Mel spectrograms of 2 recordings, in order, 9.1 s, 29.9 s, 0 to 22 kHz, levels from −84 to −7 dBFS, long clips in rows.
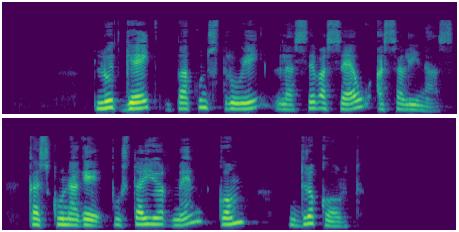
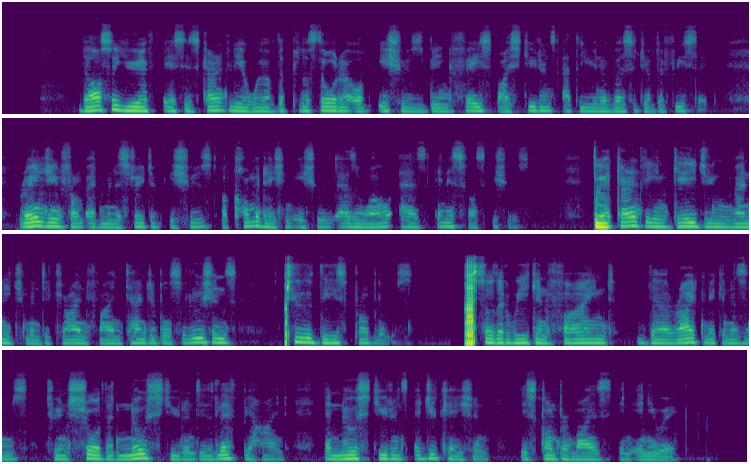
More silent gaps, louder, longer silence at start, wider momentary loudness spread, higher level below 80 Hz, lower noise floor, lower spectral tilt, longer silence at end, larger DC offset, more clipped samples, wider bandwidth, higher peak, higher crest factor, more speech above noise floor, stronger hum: neither; first, -24 LUFS vs -28 LUFS; first, 0.9 s vs 0.75 s; second, 12 LU vs 15 LU; second, -80 dBFS vs -48 dBFS; first, -84 dBFS vs -70 dBFS; about the same, -4.5 dB/octave vs -5 dB/octave; first, 1.1 s vs 0.75 s; neither; neither; first, 11.5 kHz vs 9.8 kHz; second, -6 dBFS vs -2 dBFS; second, 20 dB vs 28 dB; first, 60 dB vs 40 dB; neither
